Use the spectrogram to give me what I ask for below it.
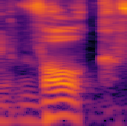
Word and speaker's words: Volk: Yeah, Volk. Yeah. Yeah, I'm sorry. Volk. Slide that L in there.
